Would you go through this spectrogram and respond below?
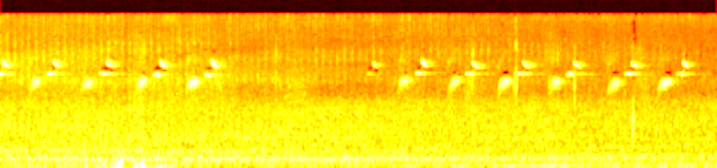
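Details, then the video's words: Great tit singing a bright two-note 'tea-cher' phrase, high then lower, repeated about twice a second in two bursts over a low background rumble. "Chant de Mésange charbonnière"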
